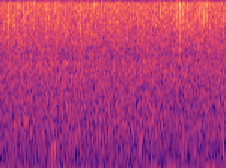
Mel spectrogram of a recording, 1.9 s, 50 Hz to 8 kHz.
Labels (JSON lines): {"label": "biophony", "recorder": "SoundTrap 300"}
